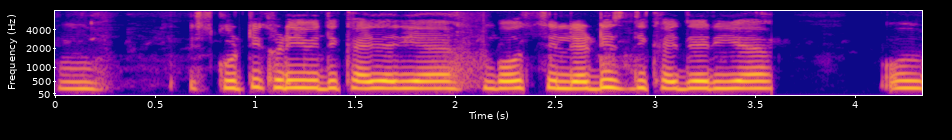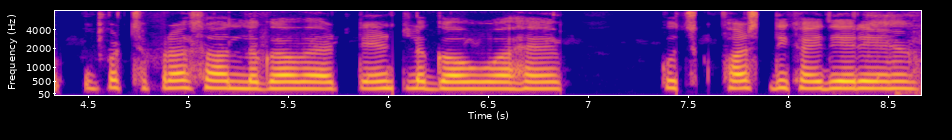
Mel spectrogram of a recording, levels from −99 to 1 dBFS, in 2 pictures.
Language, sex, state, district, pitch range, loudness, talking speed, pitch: Hindi, female, Rajasthan, Bikaner, 245-260 Hz, -16 LUFS, 200 wpm, 250 Hz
